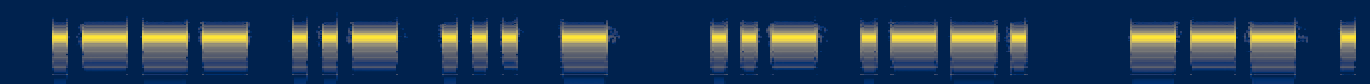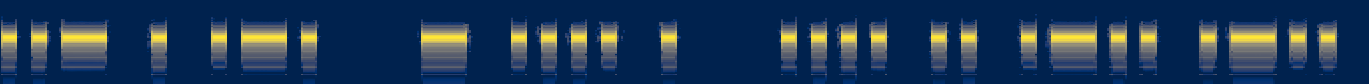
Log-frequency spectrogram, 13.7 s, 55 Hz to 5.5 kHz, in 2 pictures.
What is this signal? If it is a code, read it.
Morse code, heard as a keyed tone, about 16 wpm, 700 Hz. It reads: JUST UP OVER THE HILL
